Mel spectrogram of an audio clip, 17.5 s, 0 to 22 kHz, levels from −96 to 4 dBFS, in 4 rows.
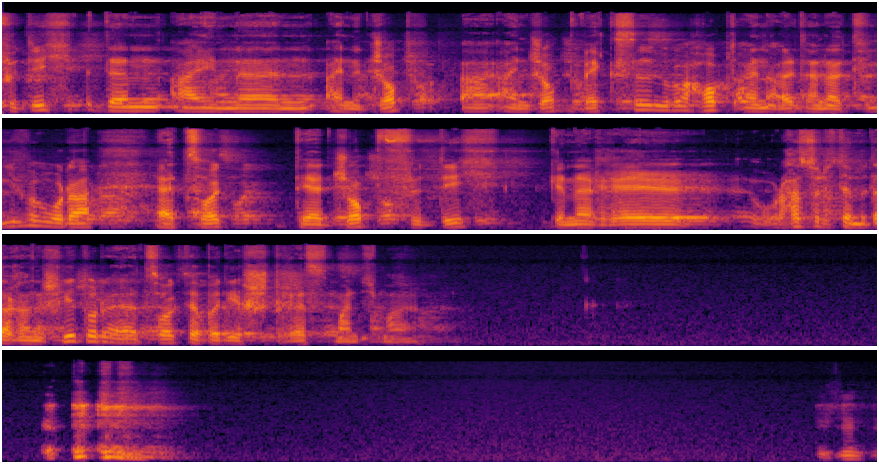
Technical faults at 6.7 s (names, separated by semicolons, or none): echo with no canceller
